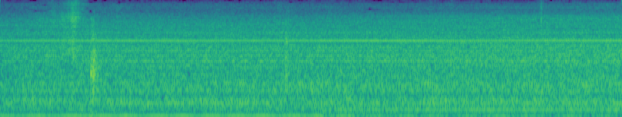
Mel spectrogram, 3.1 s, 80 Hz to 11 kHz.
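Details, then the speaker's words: Creality Ender 5 Plus 3D printer after upgrading to the v2.2.1 silent mainboard, during bed leveling: soft steady low stepper hum as the bed moves with faint power-supply fan hiss, smooth and quiet, normal. "is so quiet and we just got to change out those fans on the power supply and stuff"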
